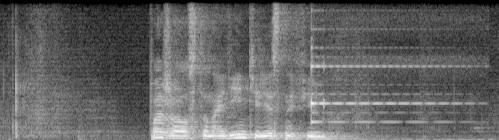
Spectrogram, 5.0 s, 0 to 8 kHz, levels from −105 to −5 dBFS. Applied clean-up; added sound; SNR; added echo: none; Keyboard (musical); 8 dB; reverberation time 0.8 s.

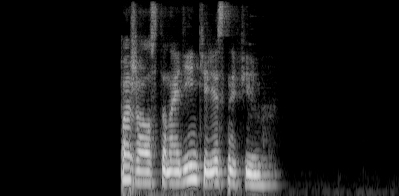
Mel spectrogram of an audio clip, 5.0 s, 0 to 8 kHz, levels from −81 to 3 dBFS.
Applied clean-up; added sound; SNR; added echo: neural mask model DeepFilterNet 3.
